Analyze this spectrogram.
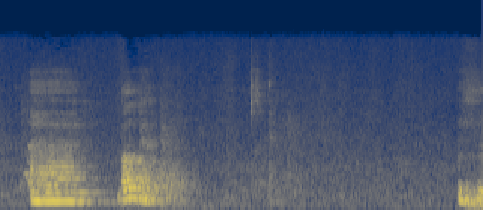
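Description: An elderly man speaks slowly and calmly into a microphone.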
